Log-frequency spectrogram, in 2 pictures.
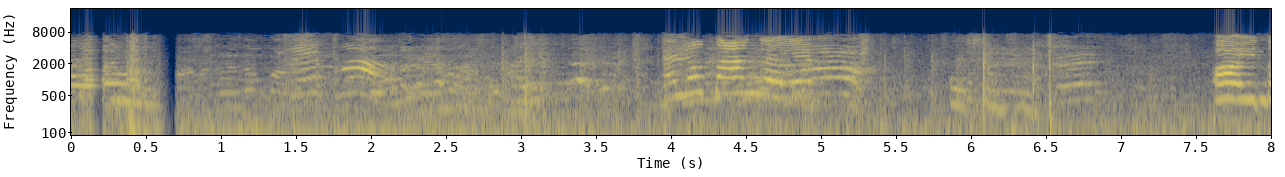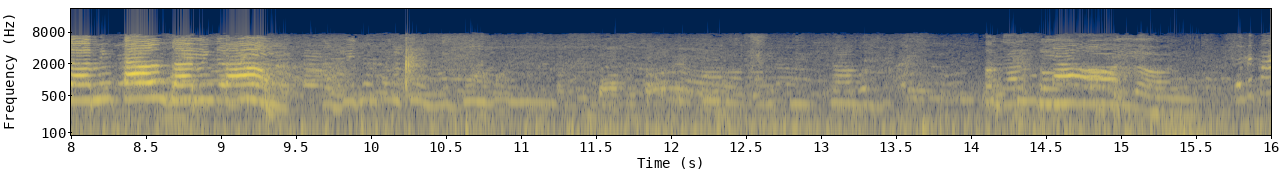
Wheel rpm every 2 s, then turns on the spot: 0, 0, 0, 0, 0, 0, 0, 0.
none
